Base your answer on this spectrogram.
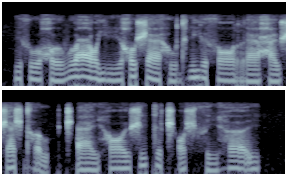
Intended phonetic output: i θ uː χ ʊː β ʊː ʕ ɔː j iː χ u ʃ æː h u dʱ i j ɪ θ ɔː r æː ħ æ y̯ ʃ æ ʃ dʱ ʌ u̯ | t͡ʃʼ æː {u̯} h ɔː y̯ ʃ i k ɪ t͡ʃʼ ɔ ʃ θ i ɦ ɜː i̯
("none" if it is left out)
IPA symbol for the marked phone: i̯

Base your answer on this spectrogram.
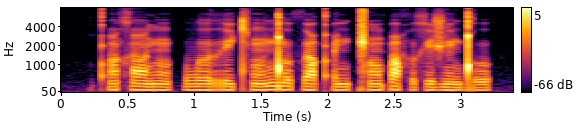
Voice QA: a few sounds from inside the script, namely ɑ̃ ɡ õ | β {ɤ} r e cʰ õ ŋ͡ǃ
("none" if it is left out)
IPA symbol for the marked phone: ɤ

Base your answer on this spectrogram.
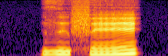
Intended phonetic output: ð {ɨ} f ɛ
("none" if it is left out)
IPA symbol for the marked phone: ɨ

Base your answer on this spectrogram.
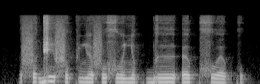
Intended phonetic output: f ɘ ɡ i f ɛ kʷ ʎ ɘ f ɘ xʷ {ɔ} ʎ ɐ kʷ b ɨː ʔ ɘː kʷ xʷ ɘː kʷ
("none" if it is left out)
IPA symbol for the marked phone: ɔ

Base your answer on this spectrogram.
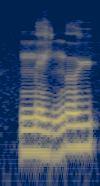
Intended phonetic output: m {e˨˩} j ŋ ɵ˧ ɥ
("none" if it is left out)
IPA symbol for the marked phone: e˨˩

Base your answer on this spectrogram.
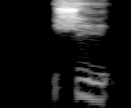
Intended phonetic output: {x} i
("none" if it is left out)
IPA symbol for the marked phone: ç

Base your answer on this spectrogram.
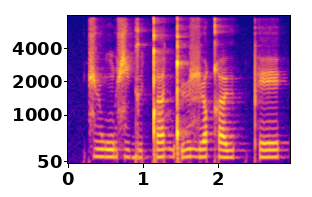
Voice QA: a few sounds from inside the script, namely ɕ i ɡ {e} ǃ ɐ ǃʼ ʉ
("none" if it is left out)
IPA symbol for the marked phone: ɨ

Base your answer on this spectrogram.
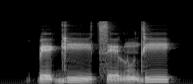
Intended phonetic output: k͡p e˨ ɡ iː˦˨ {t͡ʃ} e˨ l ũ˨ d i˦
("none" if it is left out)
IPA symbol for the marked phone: t͡s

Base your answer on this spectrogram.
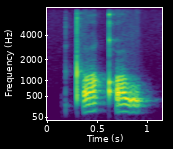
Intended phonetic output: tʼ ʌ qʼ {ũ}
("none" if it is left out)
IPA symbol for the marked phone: u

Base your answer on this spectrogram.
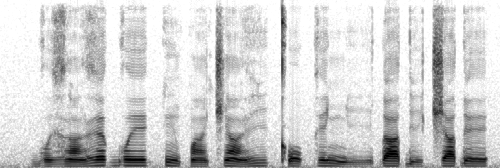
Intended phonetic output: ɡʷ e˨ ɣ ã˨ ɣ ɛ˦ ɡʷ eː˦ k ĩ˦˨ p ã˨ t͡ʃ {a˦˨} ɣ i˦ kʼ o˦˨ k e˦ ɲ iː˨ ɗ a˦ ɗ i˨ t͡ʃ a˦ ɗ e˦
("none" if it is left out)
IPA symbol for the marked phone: ã˦˨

